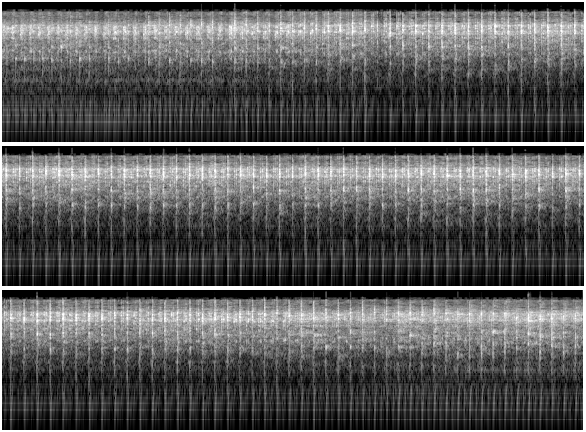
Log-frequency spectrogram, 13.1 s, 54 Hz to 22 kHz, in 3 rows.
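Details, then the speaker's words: 18 HP Briggs & Stratton opposed twin off a Craftsman mower, electronic ignition, cast iron, first startup on choke before Terra Jet install; quick catch, steady even beat at brisk idle, no misses or surging; normal running. "now to me that's music to my ears an engine you crank it twice and it starts and runs"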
